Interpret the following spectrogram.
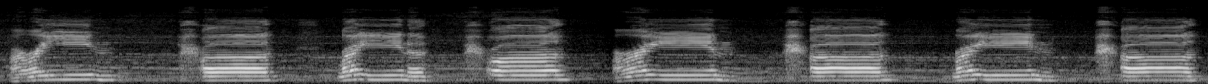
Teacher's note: हलक का जो दरमियान वाला हिस्सा है वहां से दो हरूफ अदा होते हैं जो कि ऐन और हा है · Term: वस्त हलक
